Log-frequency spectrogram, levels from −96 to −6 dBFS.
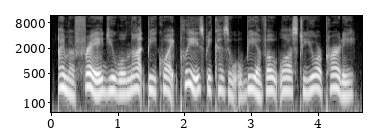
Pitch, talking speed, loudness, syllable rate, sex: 190 Hz, 245 wpm, -17 LUFS, 5.7 syllables/s, female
